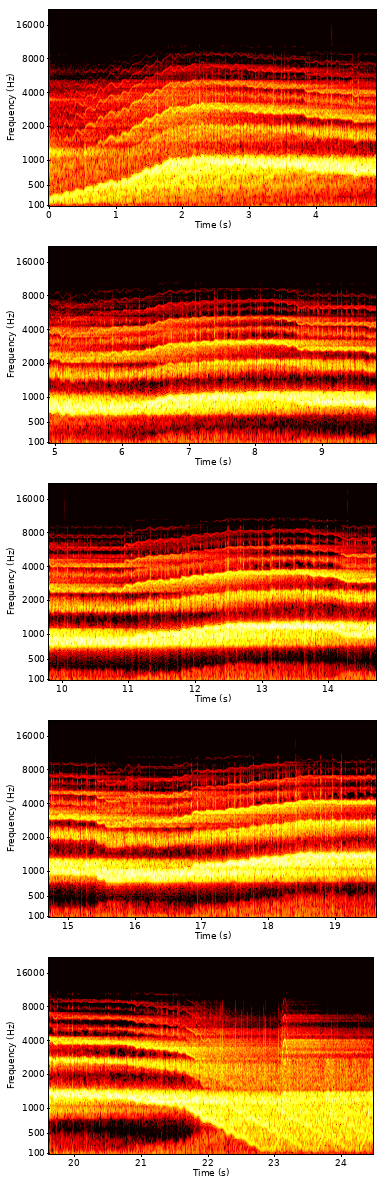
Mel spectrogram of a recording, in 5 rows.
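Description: Kaoss Pad 2 on preset 81 with delay and distortion, a loud sustained synth lead sliding smoothly in pitch with a buzzing distorted edge and echoing tail, running alone for about twenty seconds before dropping away.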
